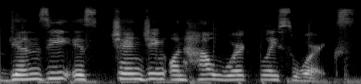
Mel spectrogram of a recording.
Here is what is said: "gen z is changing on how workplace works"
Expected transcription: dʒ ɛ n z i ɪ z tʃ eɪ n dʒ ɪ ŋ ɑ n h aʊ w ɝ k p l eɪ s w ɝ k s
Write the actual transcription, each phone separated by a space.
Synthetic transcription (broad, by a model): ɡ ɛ n z i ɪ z tʃ eɪ n dʒ ɪ ŋ ɑ n h aʊ w ɝ k p l eɪ s w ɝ k s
